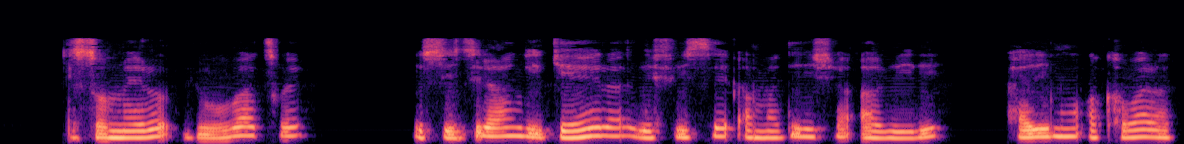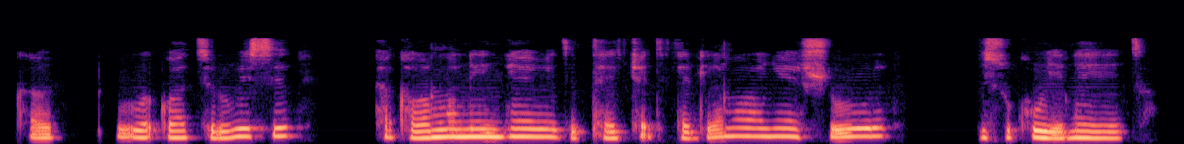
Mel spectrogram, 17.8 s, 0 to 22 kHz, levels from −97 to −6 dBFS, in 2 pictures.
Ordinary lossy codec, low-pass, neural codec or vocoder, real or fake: MP3, 48 kbps; 7.2 kHz; codec, 16 kHz, 4 kbps, FunCodec, trained on Chinese and English, 50 frames a second; fake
